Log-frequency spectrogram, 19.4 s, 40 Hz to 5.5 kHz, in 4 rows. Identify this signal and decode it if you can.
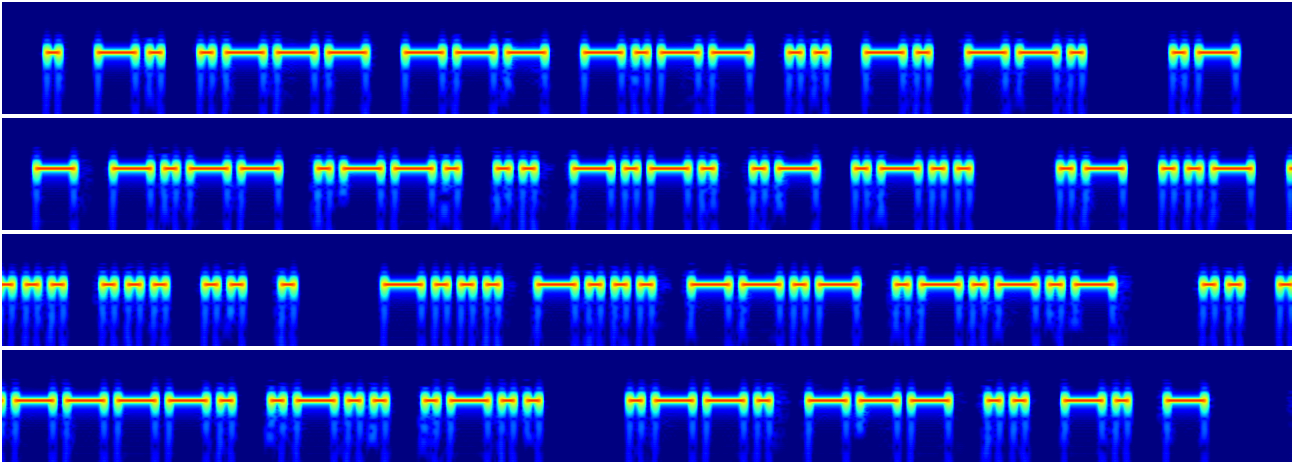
Morse code, heard as a keyed tone, about 25 wpm, 600 Hz. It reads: ENJOYING A TYPICAL AUSSIE BBQ. I'LL POINT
